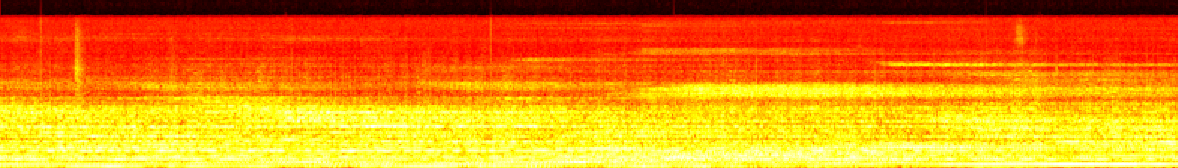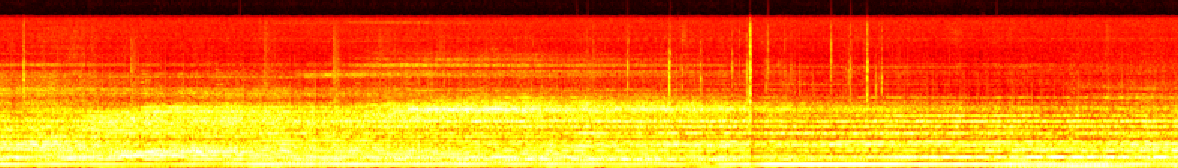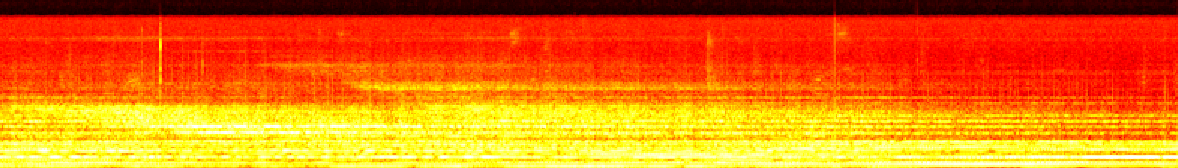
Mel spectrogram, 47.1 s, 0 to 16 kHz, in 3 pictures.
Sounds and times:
Ambient music: 0:00.0 - 0:47.1.

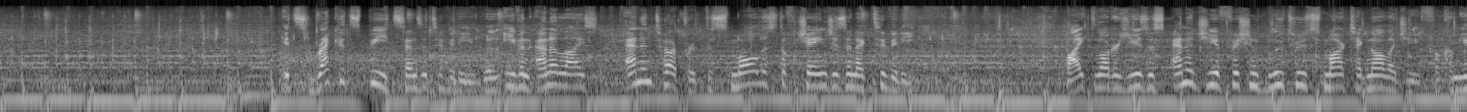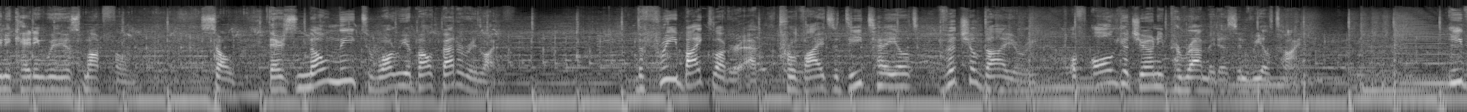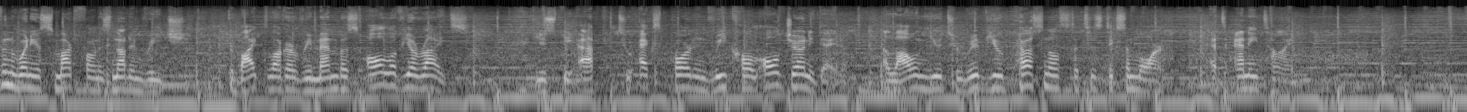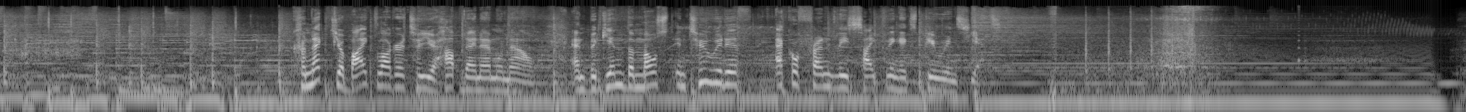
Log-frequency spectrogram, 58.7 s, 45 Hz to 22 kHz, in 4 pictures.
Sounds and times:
Bicycle: 0:00.0 - 0:11.1
Music: 0:00.0 - 0:58.6
Speech: 0:02.8 - 0:09.2, 0:10.6 - 0:19.8, 0:21.0 - 0:27.8, 0:29.1 - 0:34.0, 0:34.6 - 0:42.4, 0:47.0 - 0:54.1.

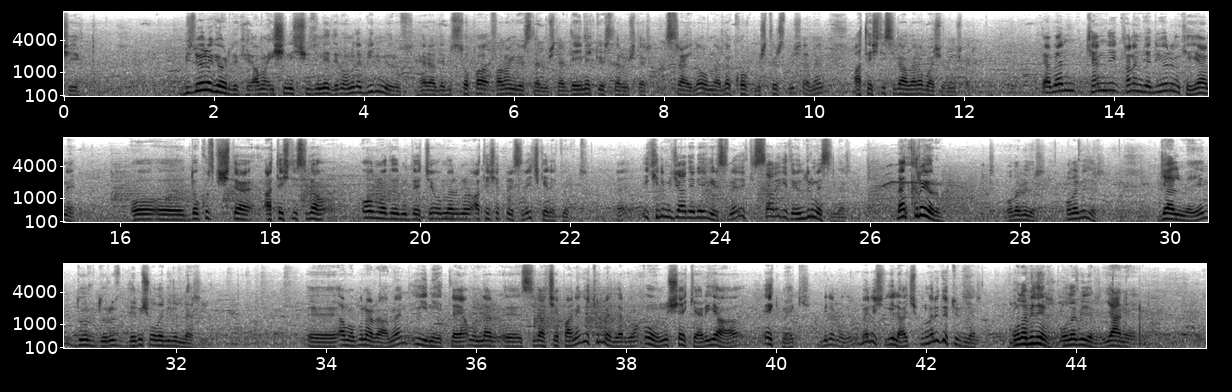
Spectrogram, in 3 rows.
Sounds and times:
Speech: 0:00.0 - 0:00.2, 0:01.5 - 0:12.2, 0:13.0 - 0:15.4, 0:16.2 - 0:25.8, 0:27.6 - 0:29.1, 0:29.8 - 0:32.4, 0:33.7 - 0:45.0.

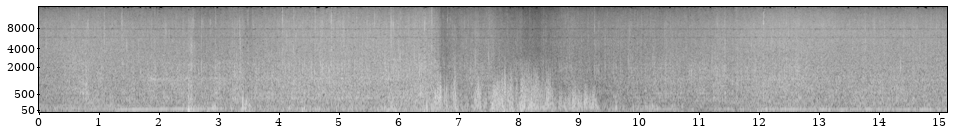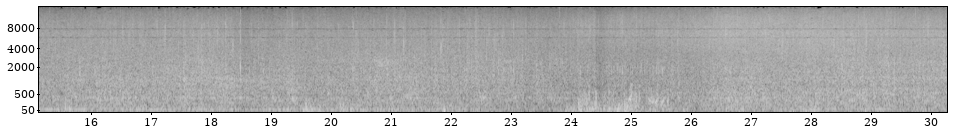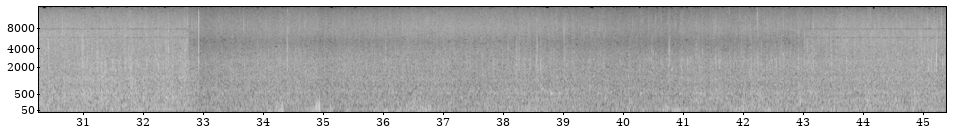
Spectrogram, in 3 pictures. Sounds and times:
Rain on surface: 0:00.0 - 0:45.3.

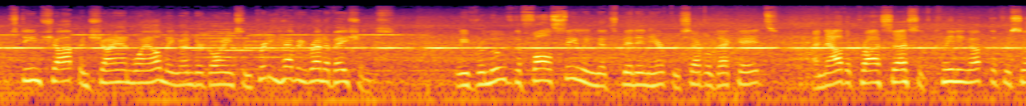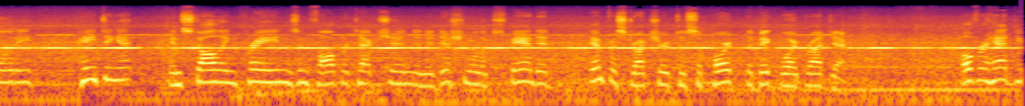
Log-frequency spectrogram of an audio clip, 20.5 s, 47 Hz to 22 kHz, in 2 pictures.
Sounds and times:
Speech: 0:00.2 - 0:04.0, 0:04.6 - 0:18.8, 0:19.9 - 0:20.5.

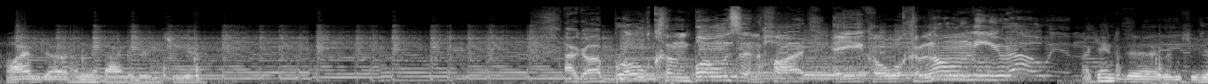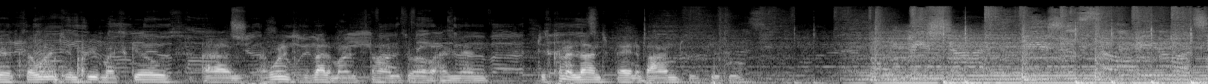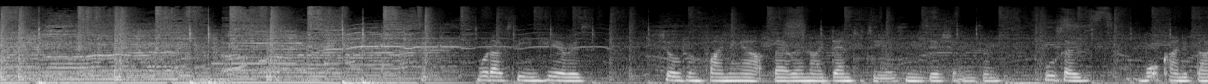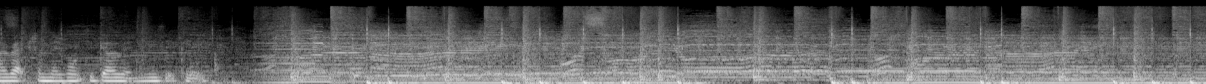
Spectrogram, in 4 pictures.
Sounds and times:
Speech: 0:00.0 - 0:02.0, 0:10.8 - 0:19.6, 0:28.9 - 0:30.0, 0:30.8 - 0:38.4
Music: 0:00.0 - 0:48.3.

